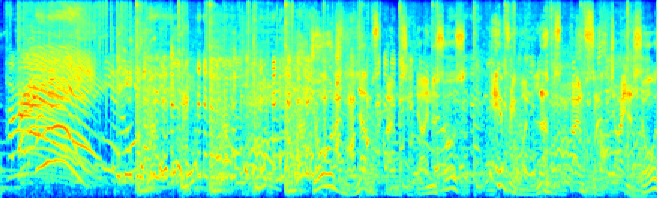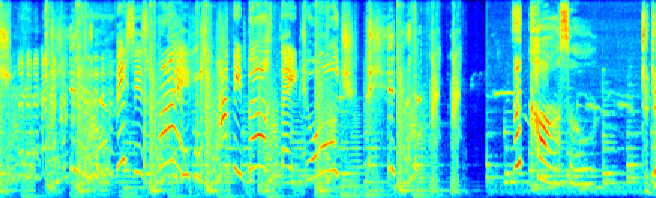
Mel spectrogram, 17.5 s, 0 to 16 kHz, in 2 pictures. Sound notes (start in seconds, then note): 0.2 kids laughing; 12.0 laughs; 12.0 oinks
